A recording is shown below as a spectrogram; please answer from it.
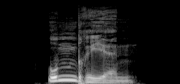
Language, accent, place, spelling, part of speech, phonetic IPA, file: German, Germany, Berlin, Umbrien, proper noun, [ˈʊmbʁiən], De-Umbrien.ogg
- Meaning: Umbria (an administrative region in central Italy)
